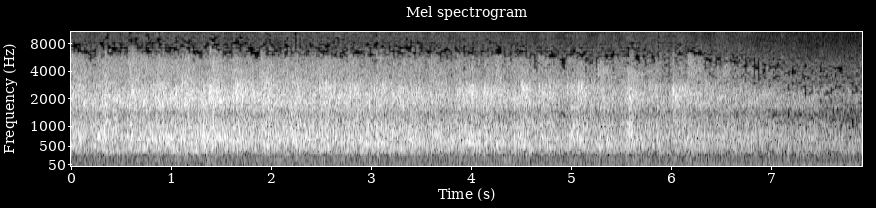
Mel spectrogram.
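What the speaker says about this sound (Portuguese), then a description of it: "Vamos aplaudir as mamães." Sustained applause from a church congregation honoring mothers at a family gathering, a steady dense patter of many hands that stays fairly loud before tapering slightly toward the end.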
